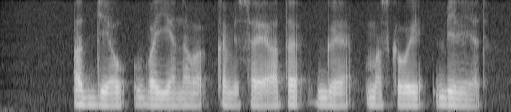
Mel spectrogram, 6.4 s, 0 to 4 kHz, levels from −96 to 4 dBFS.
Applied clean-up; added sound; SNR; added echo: neural mask model Resemble Enhance denoiser.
